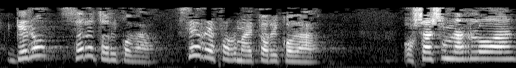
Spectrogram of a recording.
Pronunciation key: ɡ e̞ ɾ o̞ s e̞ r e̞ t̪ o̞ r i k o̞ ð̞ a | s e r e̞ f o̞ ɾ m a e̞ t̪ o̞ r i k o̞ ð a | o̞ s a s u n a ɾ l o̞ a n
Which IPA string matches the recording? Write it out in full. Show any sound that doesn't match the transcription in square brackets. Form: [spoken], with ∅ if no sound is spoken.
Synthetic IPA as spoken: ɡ e̞ ɾ o̞ s e̞ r e̞ t̪ o̞ r i k o̞ ð̞ a | s e r e̞ f o̞ ɾ m a e̞ t̪ o̞ r i k o̞ ð a | o̞ s a s u n a ɾ l o̞ a n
